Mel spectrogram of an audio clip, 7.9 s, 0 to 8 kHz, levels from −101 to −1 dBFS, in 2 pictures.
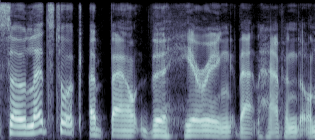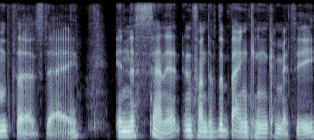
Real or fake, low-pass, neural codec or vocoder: fake; 7.2 kHz; codec, 16 kHz, 16 kbps, FreqCodec, larger model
